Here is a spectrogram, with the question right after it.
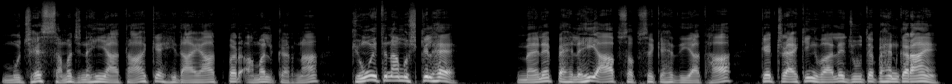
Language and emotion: Urdu, angry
